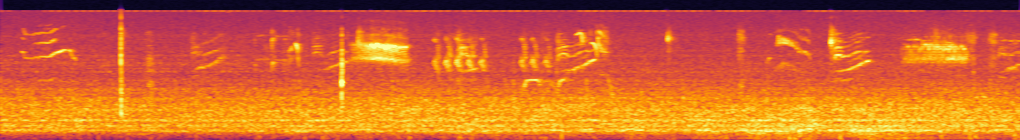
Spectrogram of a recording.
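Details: A wild female European starling that visits alone many times a day, calling loudly to show she is happy: varied whistles, rising and falling slurred notes, harsh rasping bursts and sharp clicks, over a steady background hiss.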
